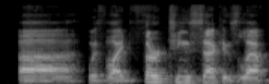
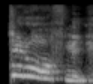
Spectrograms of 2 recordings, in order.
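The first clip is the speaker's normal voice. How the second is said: much higher, louder angry shout; heated snap; 7 dB louder than usual. Retold or imitated. Dad shaking off his wife's hand at the game, much higher, louder angry shout. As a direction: bark it in the heat of the moment. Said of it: "the heat of the passion".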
